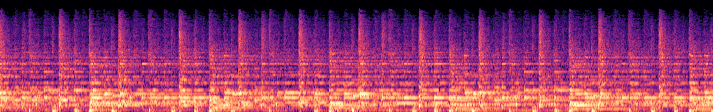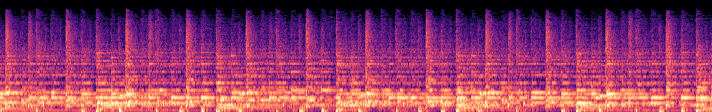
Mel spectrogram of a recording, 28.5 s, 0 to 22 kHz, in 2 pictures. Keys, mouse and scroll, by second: 2.7 alt+middle click, 7.8 alt+middle click, 12.1 alt+middle click, 13.7 alt+middle click, 15.8 alt+middle click, 20.4 alt+middle click.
